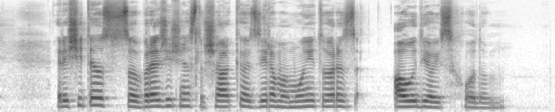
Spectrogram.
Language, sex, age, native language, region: Slovenian, female, 18-29, Slovenian, Drava region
